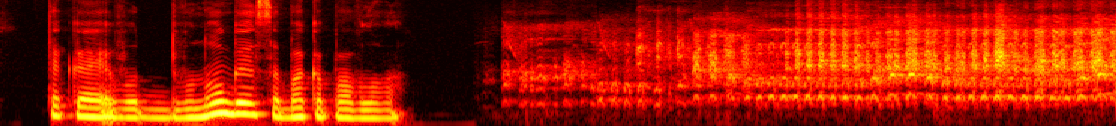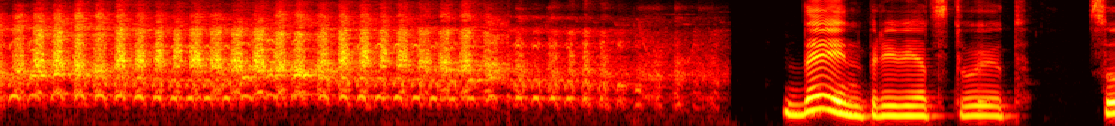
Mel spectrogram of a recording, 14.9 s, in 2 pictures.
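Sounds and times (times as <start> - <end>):
speech: 0.3 - 2.8, 13.0 - 14.8
kookaburra call: 3.2 - 12.3.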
